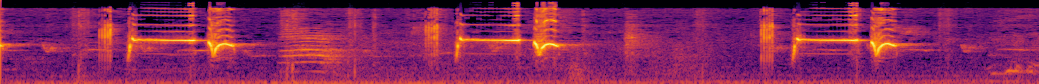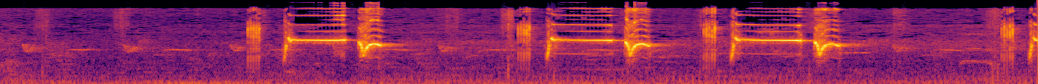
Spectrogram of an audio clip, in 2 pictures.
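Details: Prinia in full, lively song: loud, bright bursts of rapid high stacked chirps ending in a sharp flourish, repeated about every one to two seconds, with a soft low hum underneath.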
